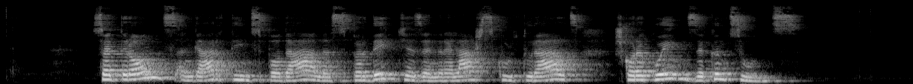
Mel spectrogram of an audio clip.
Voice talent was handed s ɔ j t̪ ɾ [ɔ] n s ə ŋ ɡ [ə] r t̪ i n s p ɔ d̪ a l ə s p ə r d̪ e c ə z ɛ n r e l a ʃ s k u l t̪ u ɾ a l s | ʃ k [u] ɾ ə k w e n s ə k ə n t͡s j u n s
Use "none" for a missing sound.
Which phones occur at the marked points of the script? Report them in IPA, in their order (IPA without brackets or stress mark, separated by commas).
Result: ɔ, a, ɔ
